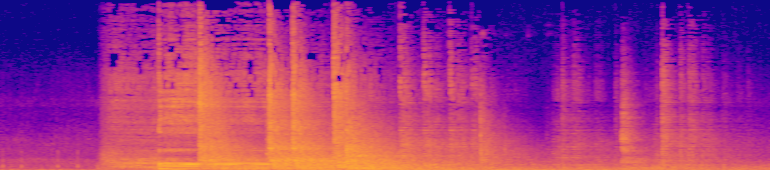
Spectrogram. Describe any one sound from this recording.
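Tin cans and metal junk clatter and jangle on a swinging line.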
